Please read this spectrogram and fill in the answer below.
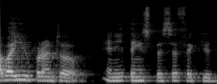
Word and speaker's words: Pranta: So I know that the way that it pronunciates is pronto, but it's not an O at the end, it's an A.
